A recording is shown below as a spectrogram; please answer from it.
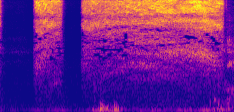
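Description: Aerosol tire shine sprayed from a can onto a tire sidewall: a short spurt, then a steady hiss of spray from just under a second in.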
